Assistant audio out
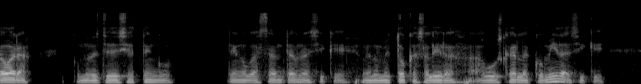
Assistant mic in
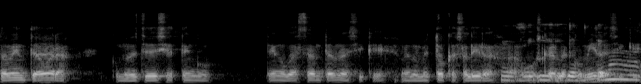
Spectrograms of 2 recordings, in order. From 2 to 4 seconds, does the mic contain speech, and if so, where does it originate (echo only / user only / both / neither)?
echo only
